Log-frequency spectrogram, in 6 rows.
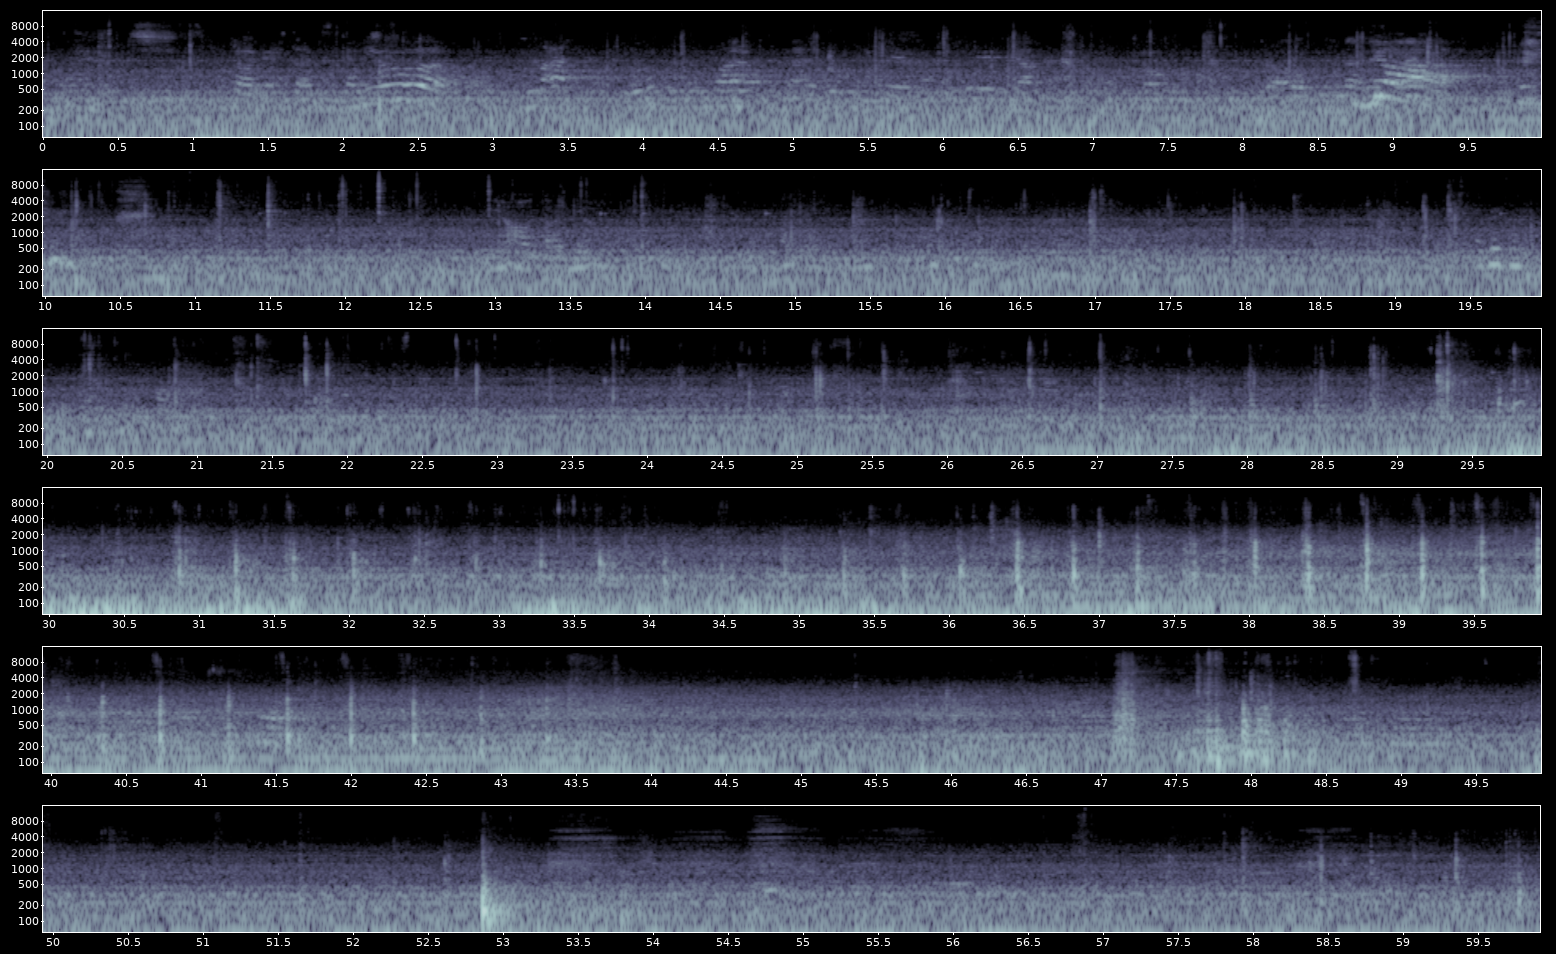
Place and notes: Krekova ulica, Tyrševa ulica, Maribor, Slovenia - corners for one minute
one minute for this corner - krekova ulica and tyrševa ulica
7 August 2012, ~22:00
